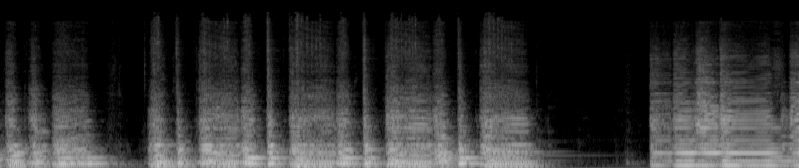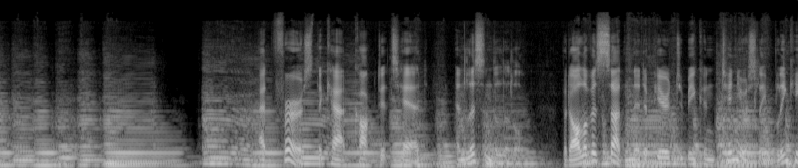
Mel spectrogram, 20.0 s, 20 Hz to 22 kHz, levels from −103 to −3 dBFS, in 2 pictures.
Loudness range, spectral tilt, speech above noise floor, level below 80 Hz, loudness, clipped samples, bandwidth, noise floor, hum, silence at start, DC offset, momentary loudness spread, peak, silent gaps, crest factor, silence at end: 8 LU; -6 dB/octave; 51 dB; -50 dBFS; -33 LUFS; under 0.1%; 14 kHz; -81 dBFS; none; 0 s; under 0.1%; 10 LU; -12 dBFS; none; 22 dB; 0 s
